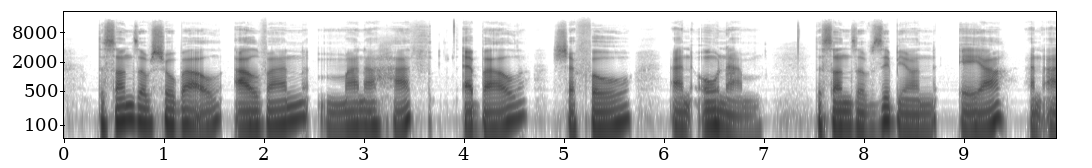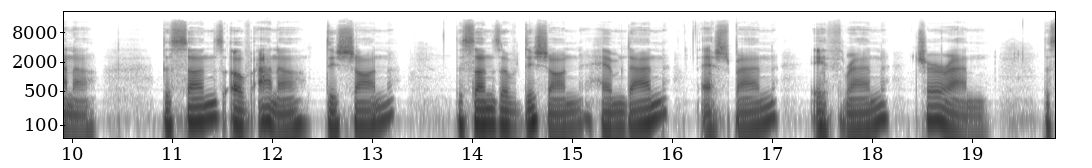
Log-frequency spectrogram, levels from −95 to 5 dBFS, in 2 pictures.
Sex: male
